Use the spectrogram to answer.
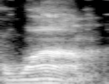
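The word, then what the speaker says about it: womb: party makin mm-hmm basically actually that's more like wow that's actually more like wom so I don't know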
